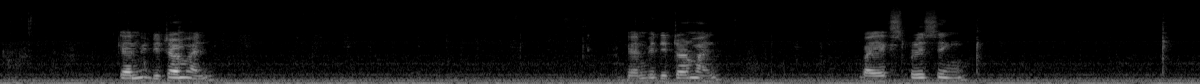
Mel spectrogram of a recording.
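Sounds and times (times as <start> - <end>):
low room tone hum: 0.0 - 12.0.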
